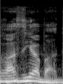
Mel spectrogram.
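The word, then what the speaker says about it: ग़ाज़ियाबाद: रखिए गुस्ल गुस्ल खाना गाजियाबाद यह दरअसल यह वर्ड मैंने इसलिए लिया कि इस शहर के नाम का उच्चारण भी लोग बहुत ही गलत करते हैं तो व यह गाजियाबाद है एक और है गौरी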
